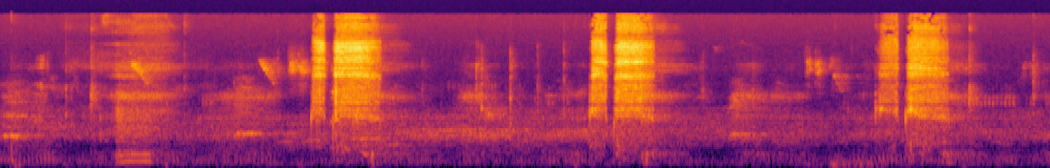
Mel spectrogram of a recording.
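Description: Birds chirping faintly in the background, broken three times, about three seconds apart, by a short loud hiss.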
